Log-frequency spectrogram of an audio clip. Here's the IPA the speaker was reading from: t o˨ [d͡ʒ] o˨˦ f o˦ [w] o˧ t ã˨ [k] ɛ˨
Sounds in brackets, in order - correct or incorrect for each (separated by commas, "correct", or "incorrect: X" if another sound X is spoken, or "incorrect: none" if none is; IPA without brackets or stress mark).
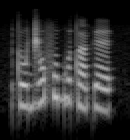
correct, incorrect: b, correct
